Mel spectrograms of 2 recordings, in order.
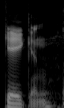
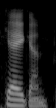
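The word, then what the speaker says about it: Geoghan: Because it's G-E-O-G-H-A-N, but it's Gagan. – Gagan.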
